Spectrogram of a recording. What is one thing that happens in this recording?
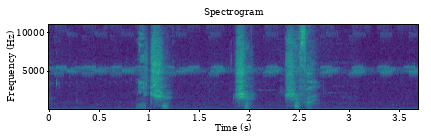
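An older man speaks urgently and close by.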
